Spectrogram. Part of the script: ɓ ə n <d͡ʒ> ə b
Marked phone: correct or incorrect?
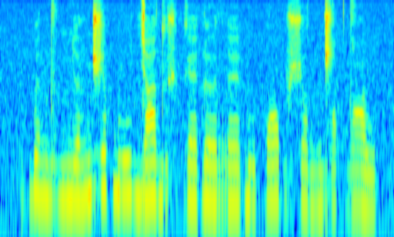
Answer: incorrect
